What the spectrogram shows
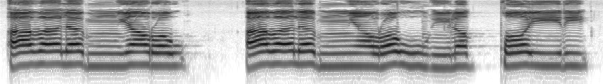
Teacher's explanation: طا کو موٹا پڑھیں گے، طا حروف مستعلیہ میں سے ہے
